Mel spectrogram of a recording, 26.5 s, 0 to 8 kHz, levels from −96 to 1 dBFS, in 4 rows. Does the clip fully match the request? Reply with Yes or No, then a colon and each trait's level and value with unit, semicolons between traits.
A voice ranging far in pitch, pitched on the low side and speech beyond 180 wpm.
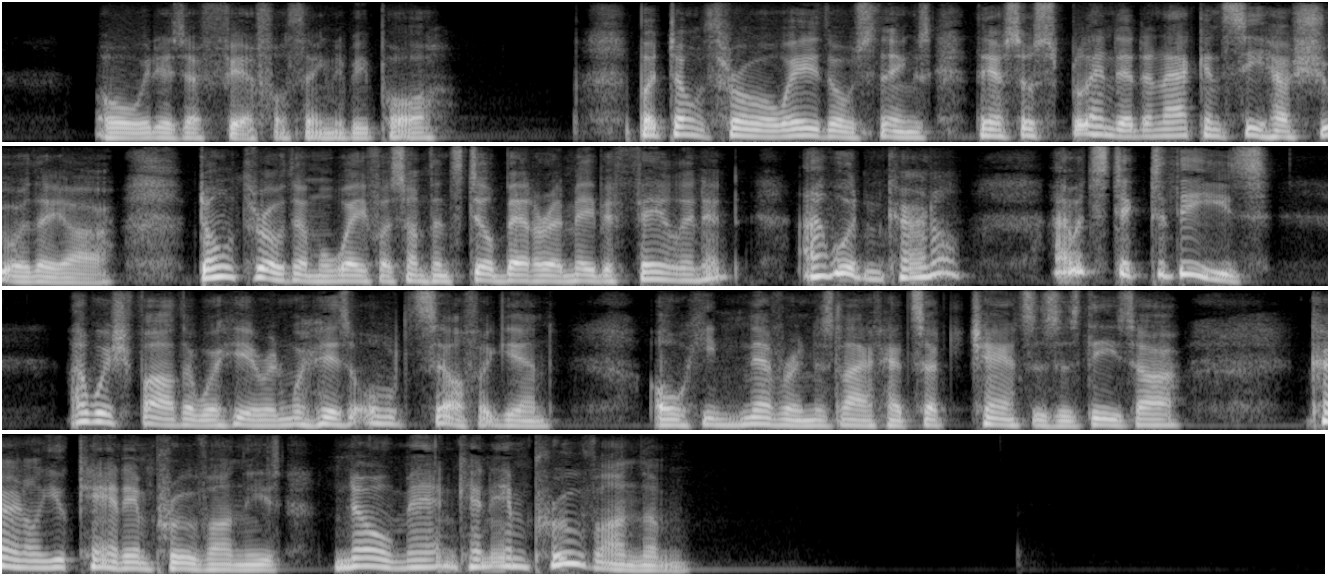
Yes: wide, 5.7 semitones; low, 125 Hz; average, 190 wpm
